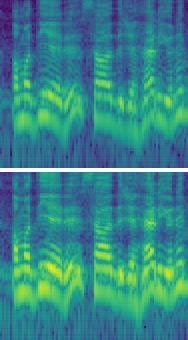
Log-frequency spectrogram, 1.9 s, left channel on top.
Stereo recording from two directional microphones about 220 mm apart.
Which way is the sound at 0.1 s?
5° left (ahead or behind).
